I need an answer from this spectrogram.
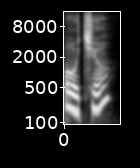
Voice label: Spanish Number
